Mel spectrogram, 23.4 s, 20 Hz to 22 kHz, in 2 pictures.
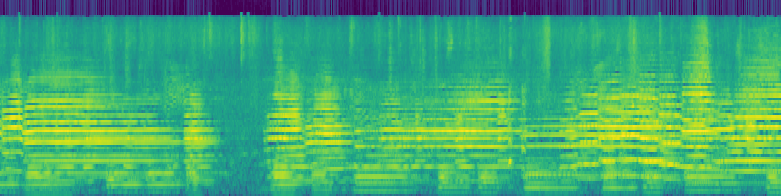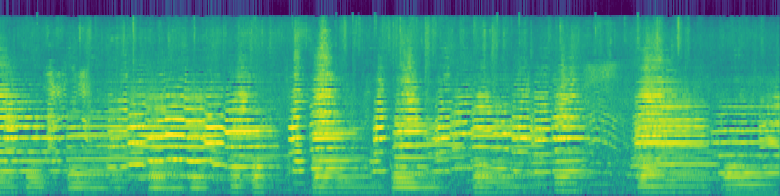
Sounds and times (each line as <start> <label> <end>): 0.0 street brass band playing 23.4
